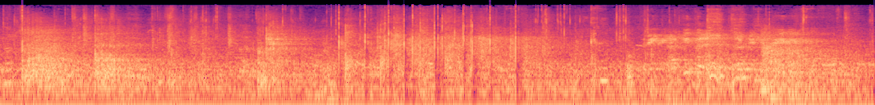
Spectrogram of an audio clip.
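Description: Tennis balls are hit back and forth with sharp pops of the racket.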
